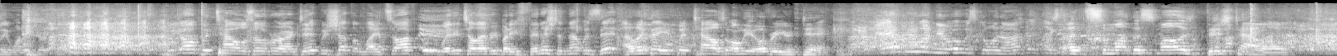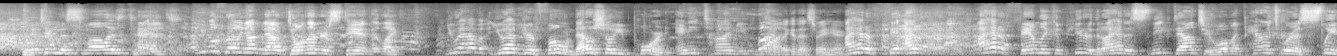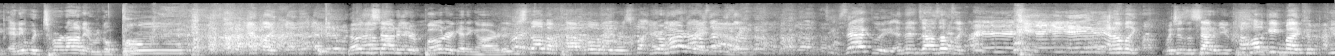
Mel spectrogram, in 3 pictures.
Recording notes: Live At UCB Theatre in LA! Recorded live at UCB Theatre in Los Angeles!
